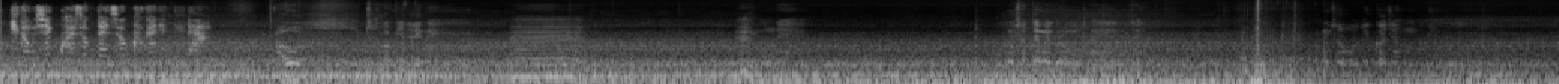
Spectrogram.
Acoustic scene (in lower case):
car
